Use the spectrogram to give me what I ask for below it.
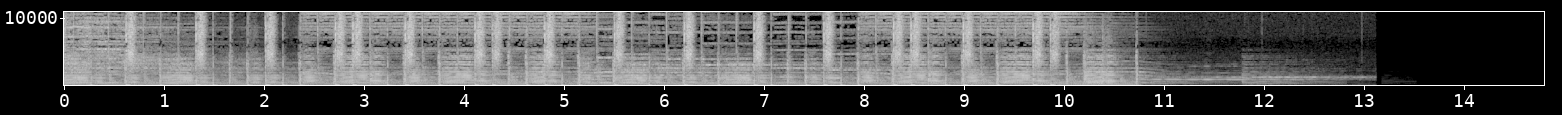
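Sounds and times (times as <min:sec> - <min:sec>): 
jazz music in a jazz club: 0:00.0 - 0:13.2.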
